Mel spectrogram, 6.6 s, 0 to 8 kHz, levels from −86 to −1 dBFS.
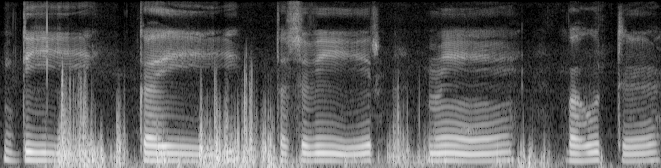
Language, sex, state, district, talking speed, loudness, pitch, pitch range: Hindi, male, Rajasthan, Bikaner, 55 wpm, -16 LUFS, 135 Hz, 130-140 Hz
